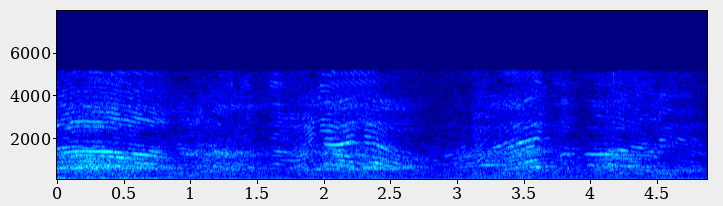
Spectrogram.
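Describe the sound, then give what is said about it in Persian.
A large crowd recites salawat in unison, dedicated to Imam Reza, in rising and falling waves of many overlapping voices, sustained and steady at moderate loudness throughout. “به حدی که صلواتی به حضرت رضا تقدیم کنید.”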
